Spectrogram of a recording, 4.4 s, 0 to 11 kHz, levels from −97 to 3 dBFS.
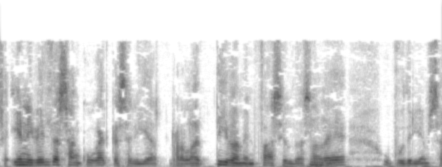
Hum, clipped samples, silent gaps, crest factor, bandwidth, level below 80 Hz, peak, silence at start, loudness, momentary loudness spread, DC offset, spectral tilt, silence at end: none; under 0.1%; none; 18 dB; 8.8 kHz; -54 dBFS; -16 dBFS; 0 s; -33 LUFS; 9 LU; under 0.1%; -5 dB/octave; 0 s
